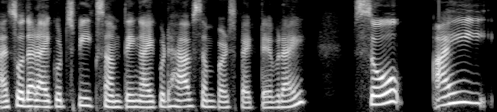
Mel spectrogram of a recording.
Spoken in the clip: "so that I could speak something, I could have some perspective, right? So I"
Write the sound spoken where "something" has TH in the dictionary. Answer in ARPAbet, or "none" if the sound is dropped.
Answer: T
